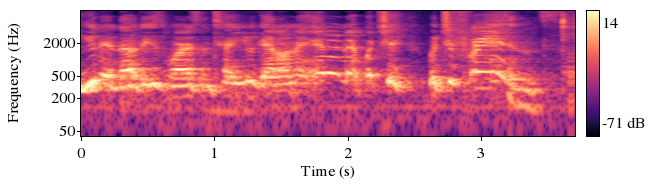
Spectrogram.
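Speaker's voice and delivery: high, laughing, teasing tone.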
